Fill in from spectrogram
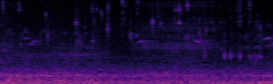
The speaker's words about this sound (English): Let me pour myself a goddamn drink.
